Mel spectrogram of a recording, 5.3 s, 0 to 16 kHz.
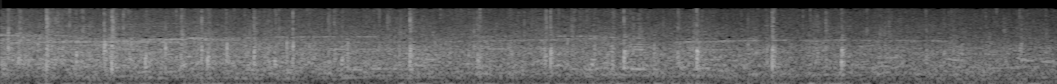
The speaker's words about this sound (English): Family members, friends and supporters marched from Rossville Street to the Guildhall Square just after 3 o'clock, and as they made their way to the square, they were met with a rapturous round of applause.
